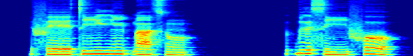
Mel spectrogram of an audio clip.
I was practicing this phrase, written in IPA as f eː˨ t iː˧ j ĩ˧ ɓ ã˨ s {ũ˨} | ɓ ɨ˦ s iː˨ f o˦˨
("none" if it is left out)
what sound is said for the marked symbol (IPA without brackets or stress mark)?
ũ˨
